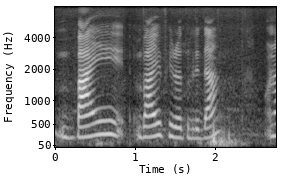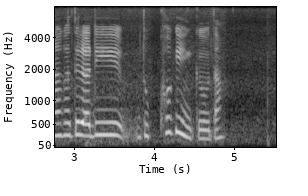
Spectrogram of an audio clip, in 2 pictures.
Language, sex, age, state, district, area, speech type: Santali, female, 18-30, West Bengal, Birbhum, rural, spontaneous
